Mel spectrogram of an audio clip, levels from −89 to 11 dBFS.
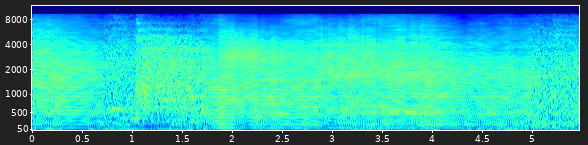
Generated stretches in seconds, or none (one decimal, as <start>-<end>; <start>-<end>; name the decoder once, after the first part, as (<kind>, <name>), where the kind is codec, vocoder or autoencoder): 0.0-0.7 (vocoder, Vocos); 1.7-5.0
